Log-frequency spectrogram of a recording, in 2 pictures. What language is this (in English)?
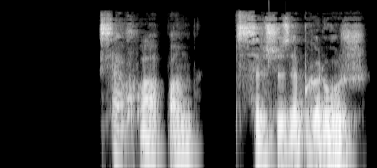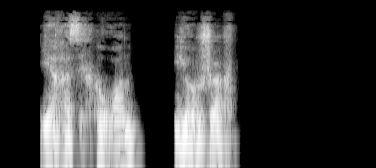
Kabardian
